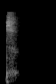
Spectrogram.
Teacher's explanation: ST, which in this case it is pronounced as a true T sound. That means we pop it. T. So you can actually hear some air coming out and feel the air coming out when we say that sound.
